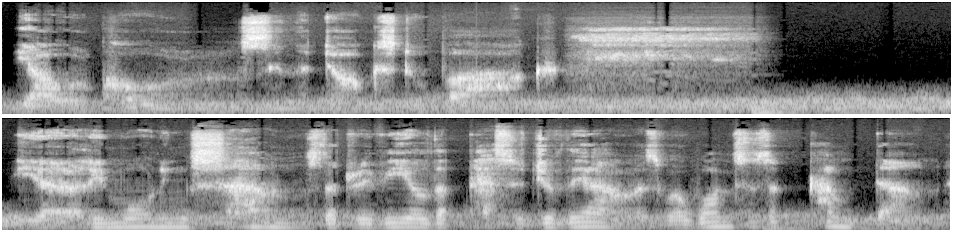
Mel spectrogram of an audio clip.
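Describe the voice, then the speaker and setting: Man acting slow, grave, creaky-voiced medieval lord. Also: medium pitch, steady tone, very noisy. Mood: brooding, weary. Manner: solemn, halting, drawn-out delivery. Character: grave, burdened medieval lord, father of a grown son. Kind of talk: archaic theatrical radio play acting.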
